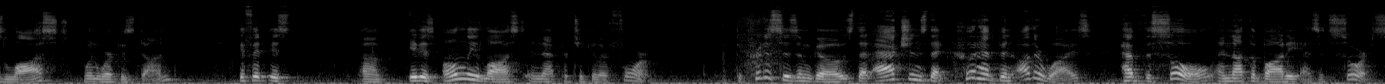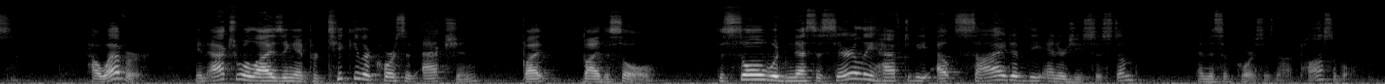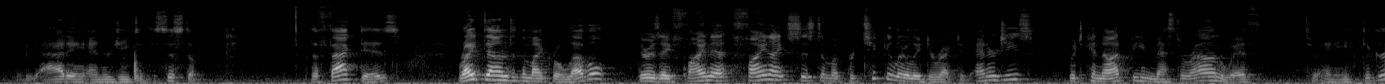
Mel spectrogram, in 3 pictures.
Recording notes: This lecture was given on November 18th, 2023, at University of South Florida.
